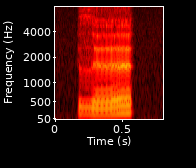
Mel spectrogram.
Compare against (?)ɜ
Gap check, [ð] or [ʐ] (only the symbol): ð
